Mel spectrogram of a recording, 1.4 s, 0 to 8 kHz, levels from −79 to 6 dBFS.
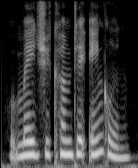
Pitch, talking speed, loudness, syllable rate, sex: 230 Hz, 260 wpm, -15 LUFS, 6.0 syllables/s, female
